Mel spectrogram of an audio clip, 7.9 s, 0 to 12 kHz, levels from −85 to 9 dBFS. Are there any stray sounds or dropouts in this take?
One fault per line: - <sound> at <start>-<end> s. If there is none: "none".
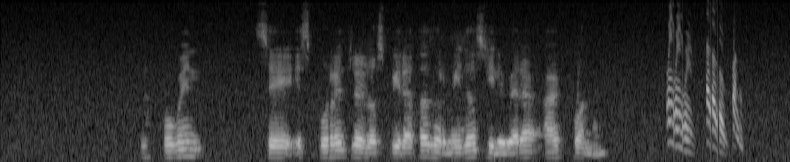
- chirp at 6.7-7.5 s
